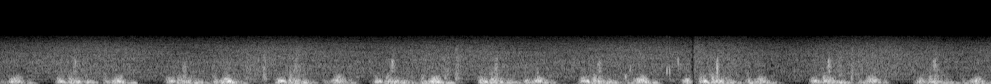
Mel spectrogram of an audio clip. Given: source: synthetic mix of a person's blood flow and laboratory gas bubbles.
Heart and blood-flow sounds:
Doppler ultrasound of blood flow; precordium
6.21-6.38 s: bubbles
6.53-6.84 s: bubbles
From the record:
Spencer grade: 1 (occasional bubble signal discernible with the cardiac motion signal, with majority of cardiac periods free of bubbles); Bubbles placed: anywhere in the cardiac cycle

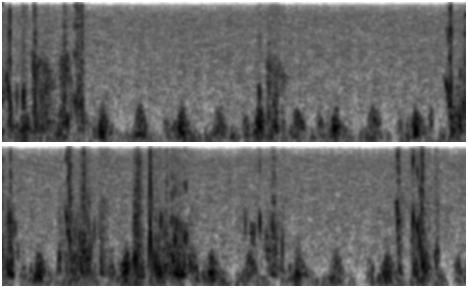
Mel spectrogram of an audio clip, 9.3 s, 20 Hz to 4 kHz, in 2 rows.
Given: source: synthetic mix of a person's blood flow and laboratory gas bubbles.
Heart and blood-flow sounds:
Doppler ultrasound of blood flow; precordium
0.00-0.84 s: bubbles
2.54-2.60 s: bubbles
2.63-2.84 s: bubbles
4.26-4.31 s: bubbles
4.41-4.82 s: bubbles
5.17-5.77 s: bubbles
5.92-6.62 s: bubbles
7.04-7.48 s: bubbles
8.56-8.68 s: bubbles
8.71-8.93 s: bubbles
8.96-9.03 s: bubbles
From the record:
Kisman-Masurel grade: 233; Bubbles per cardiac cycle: several, 3 to 8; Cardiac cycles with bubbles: 50 to 99%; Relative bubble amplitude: loud (0.450 to 0.775); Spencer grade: 3 (all of the cardiac periods contain showers or single bubble signals, but not dominating or overriding the cardiac motion signals); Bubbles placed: only in the low amplitude regions of the cardiac cycle

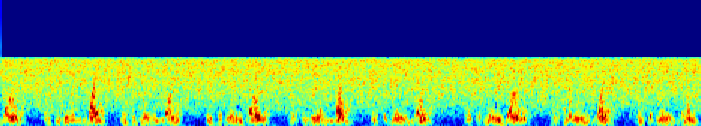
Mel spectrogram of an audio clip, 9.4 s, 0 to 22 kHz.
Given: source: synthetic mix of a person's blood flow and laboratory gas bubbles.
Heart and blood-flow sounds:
Doppler ultrasound of blood flow; precordium
7.50-7.64 s: bubbles
From the record:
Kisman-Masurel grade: 122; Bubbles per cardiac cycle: 1 to 2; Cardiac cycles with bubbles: 10 to 50%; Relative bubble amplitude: moderate (0.250 to 0.450); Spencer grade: 2 (many but less than half of the cardiac periods contain bubble signals, singularly or in groups); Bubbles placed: only in the low amplitude regions of the cardiac cycle

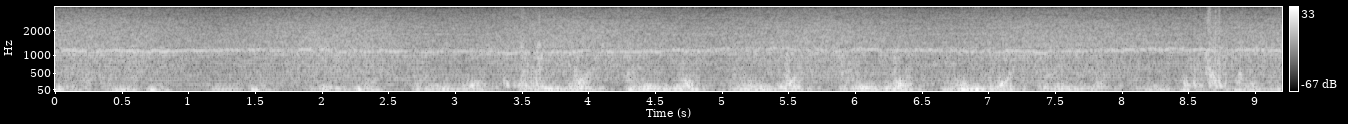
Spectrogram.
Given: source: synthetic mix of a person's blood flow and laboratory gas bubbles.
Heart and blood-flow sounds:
Doppler ultrasound of blood flow; precordium
3.29-3.71 s: bubbles
8.46-9.02 s: bubbles
From the record:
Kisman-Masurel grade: 222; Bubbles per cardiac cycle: several, 3 to 8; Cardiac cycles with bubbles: 10 to 50%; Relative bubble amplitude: moderate (0.250 to 0.450); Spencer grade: 2 (many but less than half of the cardiac periods contain bubble signals, singularly or in groups); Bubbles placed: anywhere in the cardiac cycle

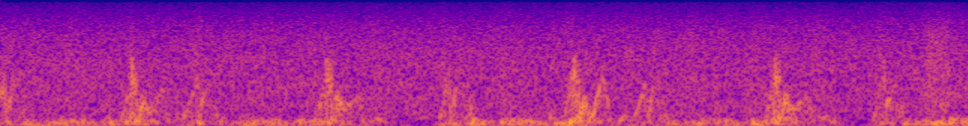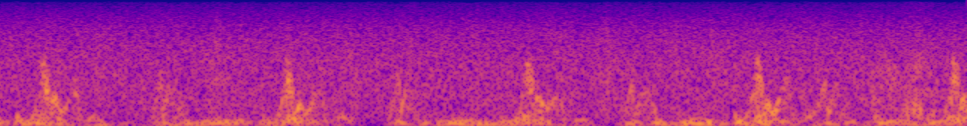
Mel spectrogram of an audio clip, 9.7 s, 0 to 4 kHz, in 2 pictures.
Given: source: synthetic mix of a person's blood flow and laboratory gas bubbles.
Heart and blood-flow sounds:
Doppler ultrasound of blood flow; precordium
9.18-9.55 s: bubbles
From the record:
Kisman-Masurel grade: 212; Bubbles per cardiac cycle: several, 3 to 8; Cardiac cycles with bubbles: 1 to 10%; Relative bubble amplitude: moderate (0.250 to 0.450); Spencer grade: 1 (occasional bubble signal discernible with the cardiac motion signal, with majority of cardiac periods free of bubbles); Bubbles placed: only in the low amplitude regions of the cardiac cycle

